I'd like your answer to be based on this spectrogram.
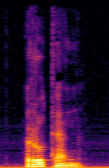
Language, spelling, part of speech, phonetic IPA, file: Polish, ruten, noun, [ˈrutɛ̃n], Pl-ruten.ogg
